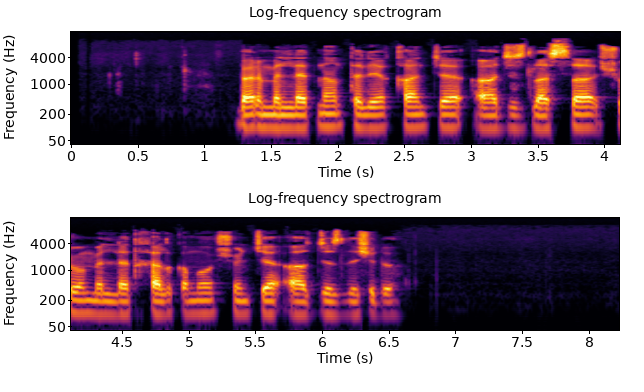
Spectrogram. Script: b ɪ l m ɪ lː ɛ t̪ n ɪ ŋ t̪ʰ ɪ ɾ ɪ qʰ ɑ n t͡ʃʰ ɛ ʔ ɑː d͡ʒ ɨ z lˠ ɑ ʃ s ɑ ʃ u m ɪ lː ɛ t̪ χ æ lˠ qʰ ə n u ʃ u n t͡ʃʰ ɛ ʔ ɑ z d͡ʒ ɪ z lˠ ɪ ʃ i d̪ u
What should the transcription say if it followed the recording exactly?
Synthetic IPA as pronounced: b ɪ ɾ m ɪ lː ɛ t̪ n ɪ ŋ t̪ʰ ɪ l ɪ qʰ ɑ n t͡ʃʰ ɛ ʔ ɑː d͡ʒ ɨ z lˠ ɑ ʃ s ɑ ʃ u m ɪ lː ɛ t̪ χ æ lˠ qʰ ə m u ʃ u n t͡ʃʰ ɛ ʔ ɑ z d͡ʒ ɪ z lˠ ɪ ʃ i d̪ u

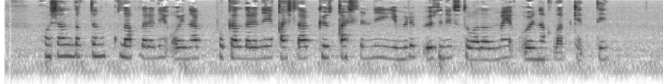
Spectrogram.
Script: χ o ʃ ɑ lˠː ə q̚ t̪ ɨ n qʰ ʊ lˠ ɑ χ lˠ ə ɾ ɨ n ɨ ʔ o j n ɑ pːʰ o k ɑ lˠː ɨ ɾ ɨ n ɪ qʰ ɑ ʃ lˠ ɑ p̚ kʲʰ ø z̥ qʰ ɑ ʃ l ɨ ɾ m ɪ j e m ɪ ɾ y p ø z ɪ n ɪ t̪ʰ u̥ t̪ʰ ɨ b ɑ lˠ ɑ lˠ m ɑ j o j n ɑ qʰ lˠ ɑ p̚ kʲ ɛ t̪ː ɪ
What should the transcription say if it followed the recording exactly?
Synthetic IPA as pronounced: χ o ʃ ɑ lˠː ə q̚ t̪ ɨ n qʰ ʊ lˠ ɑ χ lˠ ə ɾ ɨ n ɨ ʔ o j n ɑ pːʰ o k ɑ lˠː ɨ ɾ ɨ n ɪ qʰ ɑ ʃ lˠ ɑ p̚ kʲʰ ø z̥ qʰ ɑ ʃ l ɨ ɾ n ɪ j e m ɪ ɾ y p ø z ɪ n ɪ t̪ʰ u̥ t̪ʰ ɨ w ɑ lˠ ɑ lˠ m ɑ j o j n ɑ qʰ lˠ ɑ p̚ kʲ ɛ t̪ː ɪ

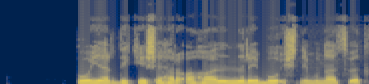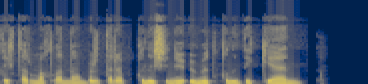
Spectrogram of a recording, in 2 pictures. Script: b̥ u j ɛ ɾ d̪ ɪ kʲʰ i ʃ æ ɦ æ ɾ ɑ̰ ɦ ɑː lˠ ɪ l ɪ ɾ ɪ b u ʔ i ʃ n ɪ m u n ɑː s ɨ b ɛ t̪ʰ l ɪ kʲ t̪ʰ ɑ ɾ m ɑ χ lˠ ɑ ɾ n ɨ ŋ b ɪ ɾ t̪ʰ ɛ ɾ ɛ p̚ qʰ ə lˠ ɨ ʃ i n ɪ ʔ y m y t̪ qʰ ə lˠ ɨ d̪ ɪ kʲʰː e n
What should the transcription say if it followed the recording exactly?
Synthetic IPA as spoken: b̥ u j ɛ ɾ d̪ ɪ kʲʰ i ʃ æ ɦ æ ɾ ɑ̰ ɦ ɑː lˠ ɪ l ɪ ɾ ɪ b u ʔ i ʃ n ɪ m u n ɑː s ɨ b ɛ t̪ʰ l ɪ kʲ t̪ʰ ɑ ɾ m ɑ χ lˠ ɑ ɾ n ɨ ŋ b ɪ ɾ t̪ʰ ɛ ɾ ɛ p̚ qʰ ə lˠ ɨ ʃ i n ɪ ʔ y m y t̪ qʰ ə lˠ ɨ d̪ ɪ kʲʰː ɛ n

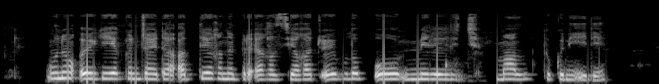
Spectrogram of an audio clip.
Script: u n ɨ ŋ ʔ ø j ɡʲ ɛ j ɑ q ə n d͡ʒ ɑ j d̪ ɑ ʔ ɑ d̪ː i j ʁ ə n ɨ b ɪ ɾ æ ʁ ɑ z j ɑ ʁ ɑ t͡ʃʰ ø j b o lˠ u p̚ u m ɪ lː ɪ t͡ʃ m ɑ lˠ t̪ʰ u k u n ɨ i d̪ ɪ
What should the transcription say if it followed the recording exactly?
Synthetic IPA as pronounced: u n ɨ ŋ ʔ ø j ɡʲ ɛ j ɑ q ə n d͡ʒ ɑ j d̪ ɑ ʔ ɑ d̪ː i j ʁ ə n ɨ b ɪ ɾ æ ʁ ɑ z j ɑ ʁ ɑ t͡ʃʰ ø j b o lˠ u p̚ u m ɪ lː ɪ t͡ʃ m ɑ lˠ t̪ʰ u k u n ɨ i d̪ ɪ

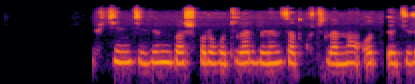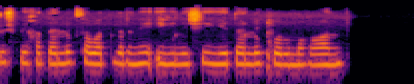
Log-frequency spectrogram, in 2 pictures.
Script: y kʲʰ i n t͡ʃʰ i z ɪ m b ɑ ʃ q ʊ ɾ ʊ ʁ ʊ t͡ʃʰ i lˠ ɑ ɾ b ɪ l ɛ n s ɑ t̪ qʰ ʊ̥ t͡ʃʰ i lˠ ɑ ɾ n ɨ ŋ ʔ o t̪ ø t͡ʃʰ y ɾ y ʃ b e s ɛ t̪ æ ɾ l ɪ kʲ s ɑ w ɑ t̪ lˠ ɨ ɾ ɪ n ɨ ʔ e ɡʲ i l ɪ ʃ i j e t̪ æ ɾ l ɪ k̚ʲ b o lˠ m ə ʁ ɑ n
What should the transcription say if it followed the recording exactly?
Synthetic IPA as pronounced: y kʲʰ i n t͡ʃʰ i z ɪ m b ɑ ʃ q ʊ ɾ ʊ ʁ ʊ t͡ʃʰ i lˠ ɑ ɾ b ɪ l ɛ n s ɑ t̪ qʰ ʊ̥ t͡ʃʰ i lˠ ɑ ɾ n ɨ ŋ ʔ o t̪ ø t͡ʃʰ y ɾ y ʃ b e χ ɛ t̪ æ ɾ l ɪ kʲ s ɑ w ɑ t̪ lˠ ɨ ɾ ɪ n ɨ ʔ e ɡʲ i l ɪ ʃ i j e t̪ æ ɾ l ɪ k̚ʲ b o lˠ m ə ʁ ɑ n

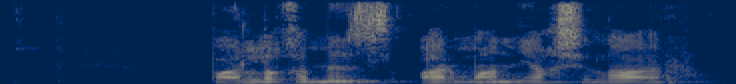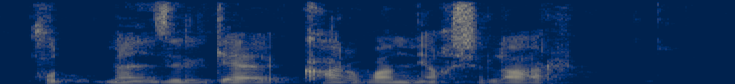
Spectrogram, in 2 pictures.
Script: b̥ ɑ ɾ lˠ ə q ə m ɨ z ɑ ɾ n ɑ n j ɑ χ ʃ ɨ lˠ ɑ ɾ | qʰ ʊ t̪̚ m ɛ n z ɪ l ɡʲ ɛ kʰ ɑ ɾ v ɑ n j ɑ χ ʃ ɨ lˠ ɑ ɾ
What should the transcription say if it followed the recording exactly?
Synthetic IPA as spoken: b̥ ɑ ɾ lˠ ə q ə m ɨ z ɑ ɾ m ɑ n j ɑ χ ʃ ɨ lˠ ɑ ɾ | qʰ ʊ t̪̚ m ɛ n z ɪ l ɡʲ ɛ kʰ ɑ ɾ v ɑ n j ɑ χ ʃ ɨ lˠ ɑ ɾ

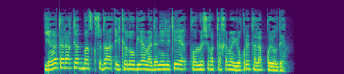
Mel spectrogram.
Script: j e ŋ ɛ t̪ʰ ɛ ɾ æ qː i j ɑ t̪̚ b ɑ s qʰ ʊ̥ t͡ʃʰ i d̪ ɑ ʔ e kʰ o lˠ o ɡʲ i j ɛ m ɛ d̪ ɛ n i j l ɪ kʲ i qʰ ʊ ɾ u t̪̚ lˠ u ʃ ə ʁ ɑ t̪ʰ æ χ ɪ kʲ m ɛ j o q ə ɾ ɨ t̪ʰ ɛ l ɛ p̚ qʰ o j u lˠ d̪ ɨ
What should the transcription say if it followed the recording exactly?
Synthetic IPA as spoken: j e ŋ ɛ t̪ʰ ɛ ɾ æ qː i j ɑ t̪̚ b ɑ s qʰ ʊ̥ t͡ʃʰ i d̪ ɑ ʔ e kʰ o lˠ o ɡʲ i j ɛ m ɛ d̪ ɛ n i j l ɪ kʲ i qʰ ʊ ɾ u lˠ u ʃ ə ʁ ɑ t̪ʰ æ χ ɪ m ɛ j o q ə ɾ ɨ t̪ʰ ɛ l ɛ p̚ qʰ o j u lˠ d̪ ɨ

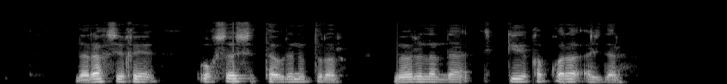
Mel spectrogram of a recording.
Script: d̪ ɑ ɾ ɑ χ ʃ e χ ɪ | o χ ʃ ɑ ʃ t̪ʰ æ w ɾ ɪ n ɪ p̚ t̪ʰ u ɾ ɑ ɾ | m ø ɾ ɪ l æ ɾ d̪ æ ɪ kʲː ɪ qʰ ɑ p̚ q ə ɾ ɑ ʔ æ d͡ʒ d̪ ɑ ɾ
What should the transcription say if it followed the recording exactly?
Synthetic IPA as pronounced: d̪ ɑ ɾ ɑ χ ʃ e χ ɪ | o χ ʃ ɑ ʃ t̪ʰ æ w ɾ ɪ n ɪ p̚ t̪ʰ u ɾ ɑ ɾ | m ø ɾ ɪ l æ ɾ d̪ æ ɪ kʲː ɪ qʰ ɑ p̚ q ɑ ɾ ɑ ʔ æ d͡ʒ d̪ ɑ ɾ

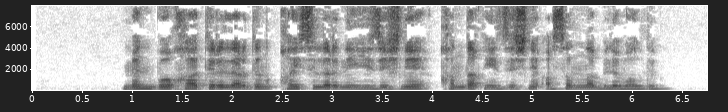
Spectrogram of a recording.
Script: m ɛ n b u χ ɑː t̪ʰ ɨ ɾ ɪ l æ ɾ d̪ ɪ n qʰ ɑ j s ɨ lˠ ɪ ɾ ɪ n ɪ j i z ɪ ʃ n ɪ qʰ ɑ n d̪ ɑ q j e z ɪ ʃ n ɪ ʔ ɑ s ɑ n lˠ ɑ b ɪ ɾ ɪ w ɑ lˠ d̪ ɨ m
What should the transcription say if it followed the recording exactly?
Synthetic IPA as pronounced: m ɛ n b u χ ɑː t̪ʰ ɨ ɾ ɪ l æ ɾ d̪ ɪ n qʰ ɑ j s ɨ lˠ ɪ ɾ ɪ n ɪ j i z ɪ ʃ n ɪ qʰ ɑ n d̪ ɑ q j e z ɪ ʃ n ɪ ʔ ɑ s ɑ n lˠ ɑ b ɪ l ɪ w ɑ lˠ d̪ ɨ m

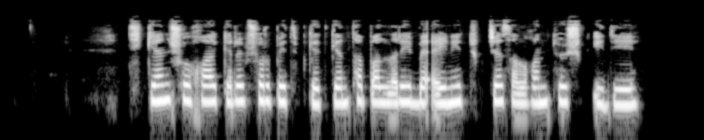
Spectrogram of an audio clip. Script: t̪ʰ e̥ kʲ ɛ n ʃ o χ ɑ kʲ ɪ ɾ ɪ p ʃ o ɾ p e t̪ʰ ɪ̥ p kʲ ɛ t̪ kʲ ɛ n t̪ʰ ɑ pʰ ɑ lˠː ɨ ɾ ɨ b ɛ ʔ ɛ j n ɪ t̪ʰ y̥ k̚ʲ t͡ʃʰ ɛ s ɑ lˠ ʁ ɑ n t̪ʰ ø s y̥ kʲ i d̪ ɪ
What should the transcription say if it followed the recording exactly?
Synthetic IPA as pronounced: t̪ʰ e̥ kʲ ɛ n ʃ o χ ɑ kʲ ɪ ɾ ɪ p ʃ o ɾ p e t̪ʰ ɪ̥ p kʲ ɛ t̪ kʲ ɛ n t̪ʰ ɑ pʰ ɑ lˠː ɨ ɾ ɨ b ɛ ʔ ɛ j n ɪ t̪ʰ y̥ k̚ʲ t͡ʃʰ ɛ s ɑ lˠ ʁ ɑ n t̪ʰ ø ʃ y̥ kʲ i d̪ ɪ

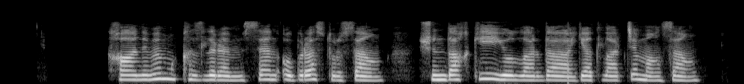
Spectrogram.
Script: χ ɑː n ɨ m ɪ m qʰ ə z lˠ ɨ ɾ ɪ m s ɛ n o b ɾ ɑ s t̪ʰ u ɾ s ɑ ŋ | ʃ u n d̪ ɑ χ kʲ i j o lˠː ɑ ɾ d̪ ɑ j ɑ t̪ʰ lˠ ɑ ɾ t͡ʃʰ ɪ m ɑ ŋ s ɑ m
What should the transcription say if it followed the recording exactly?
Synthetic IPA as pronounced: χ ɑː n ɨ m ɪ m qʰ ə z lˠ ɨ ɾ ɪ m s ɛ n o b ɾ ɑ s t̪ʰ u ɾ s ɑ ŋ | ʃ u n d̪ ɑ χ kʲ i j o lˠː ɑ ɾ d̪ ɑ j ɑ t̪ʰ lˠ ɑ ɾ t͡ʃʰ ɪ m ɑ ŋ s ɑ ŋ

